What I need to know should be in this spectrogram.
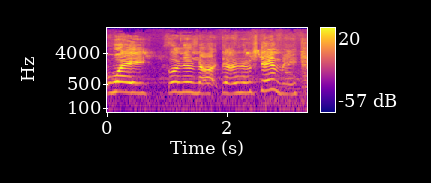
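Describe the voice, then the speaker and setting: In an American accent, a woman speaks at a high pitch and very slow pace against noticeable background noise. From Alaska. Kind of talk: interview.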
